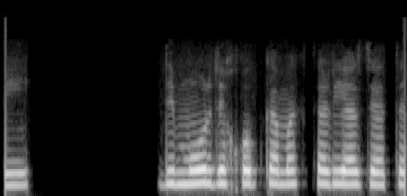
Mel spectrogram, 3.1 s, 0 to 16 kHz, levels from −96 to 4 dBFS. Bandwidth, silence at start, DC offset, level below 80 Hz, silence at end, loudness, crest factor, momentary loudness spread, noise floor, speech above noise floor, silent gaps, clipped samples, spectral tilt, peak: 4.3 kHz; 0.05 s; under 0.1%; -60 dBFS; 0 s; -15 LUFS; 16 dB; 11 LU; under -90 dBFS; over 76 dB; 0.31-1.18 s; under 0.1%; -9 dB/octave; 0 dBFS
